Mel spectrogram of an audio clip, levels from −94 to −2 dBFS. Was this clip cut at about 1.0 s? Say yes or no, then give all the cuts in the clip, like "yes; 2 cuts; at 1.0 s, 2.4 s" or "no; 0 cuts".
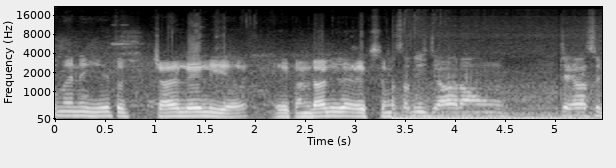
no; 1 cut; at 3.4 s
